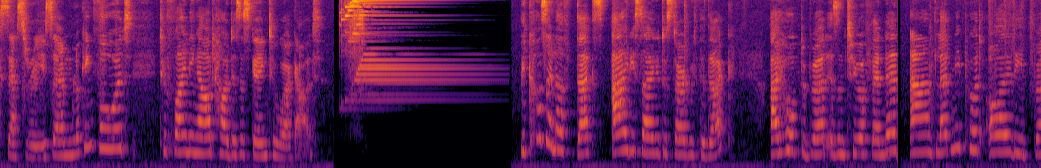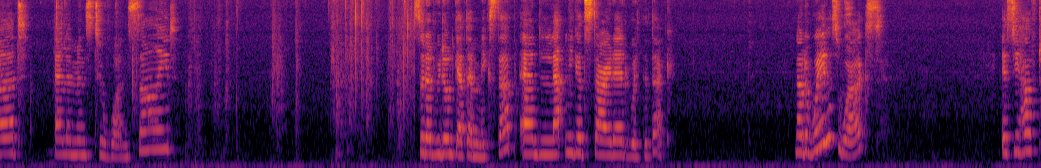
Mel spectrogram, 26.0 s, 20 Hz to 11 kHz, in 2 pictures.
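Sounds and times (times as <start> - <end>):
bright chime ding: 4.2 - 6.4
soft rustle: 14.4 - 18.4
plastic packets handled on a mat: 15.3 - 18.2.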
